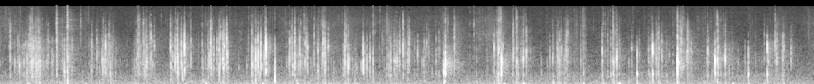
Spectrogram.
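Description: A small, dried, wavy recipe booklet made of water-wrinkled paper has its pages riffled and crinkled with fingers and nails. The result is a steady stream of dry, bright crinkling and crackling, with many sharp, quick snaps that stop without ringing.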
